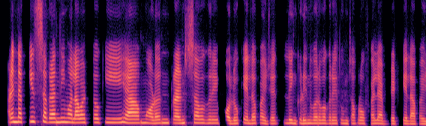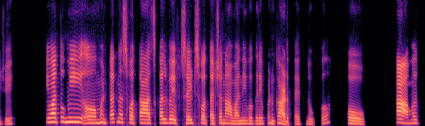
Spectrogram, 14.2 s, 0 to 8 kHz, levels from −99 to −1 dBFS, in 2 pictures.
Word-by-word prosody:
आणि 270 - +4
नक्कीच 285 +1 +2
सगळ्यांनी 260 -2 +2
मला 250 -2 +3
वाटतं, 245 0 -2
की 245 0 -3
ह्या 220 -3 +5
मॉडर्न 215 0 -2
ट्रेंड्सचा 215 +2 +1
वगैरे 210 -1 -4
फॉलो 185 -2 -1
केलं 195 -3 -1
पाहिजे. 185 -2 -5 0.2
LinkedInवर 195 0 -2
वगैरे 190 -1 -4
तुमचा 185 -2 -7
प्रोफाईल 185 0 -6
अपडेट 175 -1 -4
केला 170 -2 -2
पाहिजे 160 -1 -7 0.6
किंवा 275 +1 +7
तुम्ही 280 -1 +3
अ, 210 +1 +2
म्हणतात 245 +2 0
ना 255 -2 0
स्वतः 220 -3 0
आजकाल 215 +1 +2
वेबसाईट 205 -1 +1
स्वतःच्या 200 -2 -1
नावाने 180 -2 0
वगैरे 175 -1 -4
पण 195 -1 -3
काढतायत 155 -7 +1
लोकं. 160 - -9 0.3
हो. 175 -5 +1 0.6
हा 235 -4 +10
मग 210 +2 -4
205 Hz, 155 wpm, -22 LUFS, 185-240 Hz, 0.6 s, हा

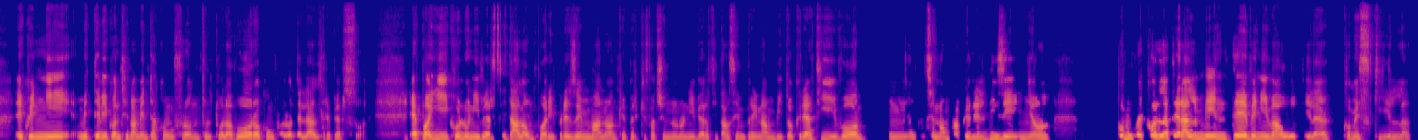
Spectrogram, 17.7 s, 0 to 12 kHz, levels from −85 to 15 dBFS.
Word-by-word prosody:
e 215 - +1
quindi 205 -1 +4
mettevi 215 0 +2
continuamente 200 -2 -2
a - - -7
confronto, 190 0 -7
il 190 - -9
tuo 190 - -7
lavoro 200 +2 +2
con 205 +1 -8
quello - - -5
delle - - -2
altre - - -4
persone. - - -12 0.5
E 315 +1 +6
poi 220 -2 +3
con 210 0 0
l'università 200 0 0
l'ho 190 -1 0
un 185 - -7
po' 195 -1 -3
ripreso 195 +2 -3
in 205 0 -3
mano, 190 -2 -2
anche 185 +1 -9
perché 195 0 -14
facendo 195 -1 -9
l'università 190 +1 -7
sempre 200 0 -9
in 190 -1 -7
ambito 190 0 -6
creativo, 200 0 -1 0.3
mhmm, 190 -2 -8 0.3
se 200 - -8
non 185 0 -4
proprio 195 +1 -4
nel 190 -1 -5
disegno, 195 -1 -2 0.8
comunque 245 +1 +3
collateralmente 225 0 +6
veniva 210 -2 +2
utile 195 +2 -2
come 205 -2 -6
skill. 195 0 -9
200 Hz, 150 wpm, -21 LUFS, 190-210 Hz, 0.8 s, E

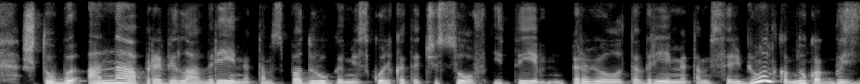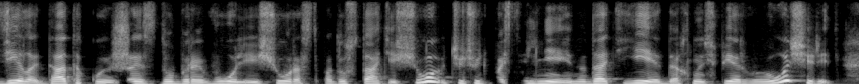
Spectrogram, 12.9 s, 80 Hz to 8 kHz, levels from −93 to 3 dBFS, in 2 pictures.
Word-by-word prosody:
чтобы 190 +2 0
она 210 +3 +4
провела 175 -1 -1
время 170 0 +1
там - - -9
с 150 - -14
подругами 190 -4 0
сколько-то 165 0 -2
часов 175 +1 -2
и 165 - -7
ты 185 +4 -1 0.2
провел 180 -1 0
это 165 +1 -6
время 165 0 0
там 160 - -8
с - - -14
ребенком. 170 - +3
Ну, 210 +3 +2
как 175 -6 -1
бы 165 +2 -1
сделать, 170 +4 +2
да, 185 +4 +4
такой 180 -5 -4
жест 165 +3 -3
доброй 170 -2 0
воли, 170 -1 0
еще 155 +7 -1
раз 170 -3 -4
подустать 170 -1 -3
еще 275 - +4
чуть-чуть 195 -3 -5
посильнее, 175 -3 -1
но 175 0 -3
дать 200 +1 +2
ей 190 -2 +3
отдохнуть 165 0 -4
в - - -34
первую 170 -1 0
очередь. 440 +2 +3
175 Hz, 180 wpm, -20 LUFS, 165-195 Hz, 0.2 s, она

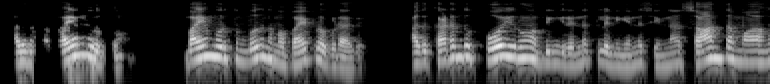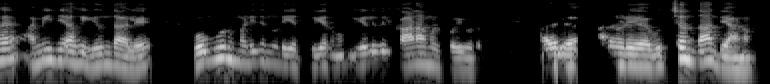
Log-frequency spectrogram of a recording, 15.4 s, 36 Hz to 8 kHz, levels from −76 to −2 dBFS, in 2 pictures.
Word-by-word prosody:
அது 140 - +4
நம்ம 295 - -14
பயமுறுத்தும். 215 +3 +4 0.6
பயமுறுத்தும் 190 -3 +5
போது 195 +4 +3
நம்ம 140 -6 -3
பயப்படக்குடாது. 135 - -1 0.6
அது 140 - -1
கடந்து 205 +6 +3 0.2
போயுரும் 195 0 +7
அப்டிங்குற 145 -4 -5
என்னத்துல 150 0 -5
நீங்க 115 -1 -8
என்ன 140 +1 -8
செய்யணும்னா, 125 +3 -10
சாந்தமாக, 155 -2 +2 0.4
அமைதியாக 160 -1 -3 0.2
இருந்தாலே, 120 -5 -2 0.6
ஒவ்வொரு 185 +6 -1
மனிதனுடைய 145 -4 -9 0.2
துயரமும் 215 - -9
எளிதில் 145 +2 -9
காணாமல் 125 -4 -2
போய் 95 0 -5
விடும். 95 - -14 0.6
அதுல 125 +1 +2 0.4
அதனுடைய 125 -3 0 0.2
உச்சம் 190 -4 +2
தான் 165 -2 +3
தியானம். 95 -2 -2
150 Hz, 115 wpm, -23 LUFS, 125-185 Hz, 0.6 s, போயுரும்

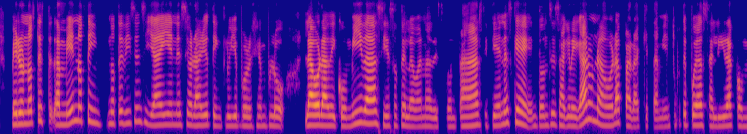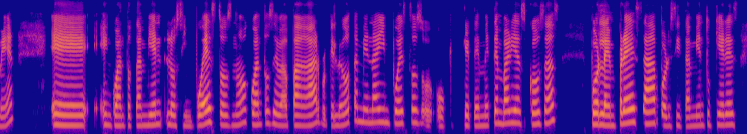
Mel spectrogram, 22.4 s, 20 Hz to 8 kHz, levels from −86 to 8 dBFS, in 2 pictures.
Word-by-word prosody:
pero 245 +1 +6
no 260 - +4
te 320 +4 -2
también 245 -2 +1
no 315 - +3
te 305 -4 -3
no 255 0 -6
te 270 - -2
dicen 270 +4 -8
si 280 -3 -10
ya 225 0 +4
ahí 230 +1 +3
en 235 0 -2
ese 235 +1 -7
horario 220 0 0
te 225 - -6
incluye, 210 +1 -6
por 210 0 -5
ejemplo, 210 0 -7 0.3
la 225 0 +9
hora 220 -1 +8
de 215 -1 -2
comida. 260 +6 +4
Si 225 -4 -6
eso 215 +1 -11
te 225 - -4
la 200 -1 -4
van 195 +1 -7
a 200 - -5
descontar. 200 +3 -1
Si 230 -1 -20
tienes 225 +6 -3
que, 255 -10 +3
entonces, 215 +5 -8
agregar 215 - +2
una 270 -11 -1
hora 265 +6 0
para 205 -7 -2
que 205 - -18
también 190 +3 -10
tú 225 - -19
te 235 - -5
puedas 225 -1 0
salir 205 0 -4
a 220 - +2
comer. 210 - -3 0.5
Eh, 225 -1 +5 0.2
en 235 -6 -5
cuanto 220 -1 -2
también 225 +3 -2
los 225 -2 -4
impuestos, 225 +2 +1
¿no? 240 +6 -5
¿Cuánto 240 +2 -2
se 255 -3 -4
va 220 - -1
a - - -9
pagar? 225 +3 +2
Porque 215 - -9
luego 225 +5 -4
también 290 -2 -5
hay 290 +1 0
impuestos, 270 0 -4
o - - -8
o 200 - -9 0.3
que 220 - -3
te 210 0 -5
meten 220 +5 -5
varias 270 +1 0
cosas 270 +6 -1 0.4
por 250 0 +4
la 235 -2 +7
empresa, 265 +4 +4
por 215 -2 -3
si 215 +2 -11
también 210 +3 -7
tú 245 +1 -11
quieres, 235 +1 -3
225 Hz, 210 wpm, -24 LUFS, 215-260 Hz, 0.5 s, la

